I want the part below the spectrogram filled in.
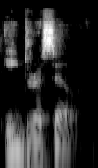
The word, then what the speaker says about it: Yggdrasil: So number six is pronounced Yggdrasil. Yggdrasil. Yggdrasil.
